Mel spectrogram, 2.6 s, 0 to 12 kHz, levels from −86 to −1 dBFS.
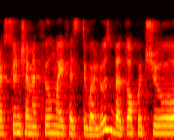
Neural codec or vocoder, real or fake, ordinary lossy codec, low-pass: none; real; AAC, 48 kbps; 7.2 kHz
